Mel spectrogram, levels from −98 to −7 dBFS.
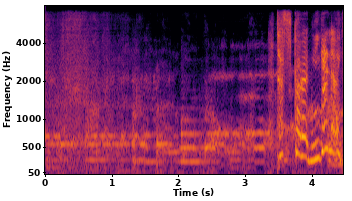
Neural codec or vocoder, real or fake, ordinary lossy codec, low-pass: codec, 24 kHz, 3 kbps, HILCodec; fake; none; 7.2 kHz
